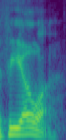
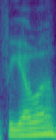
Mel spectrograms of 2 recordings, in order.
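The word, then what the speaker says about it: feijoa: The fioa. Fo fioa. Fiola. Spell it.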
